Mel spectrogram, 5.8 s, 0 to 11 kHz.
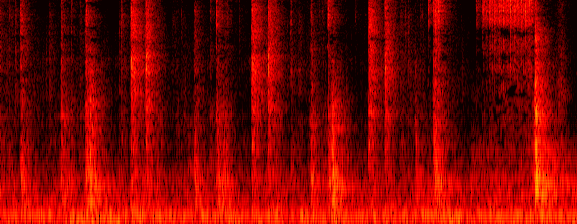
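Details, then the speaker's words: Mountain bike with newly installed SRAM GX Eagle drivetrain running a Sunrace 51-tooth cassette: light ratcheting ticks and clean clicks across the cassette, no grinding or chatter; shifting nice and smooth. "You guys can hear that, it's nice and smooth."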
